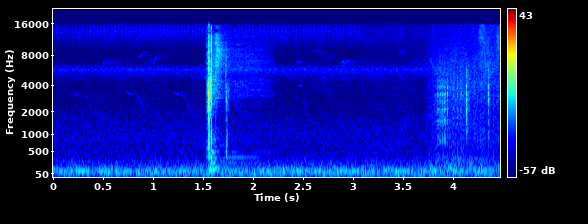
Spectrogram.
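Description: A single sharp click about one and a half seconds in, over a steady low background hum and a faint steady high tone.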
